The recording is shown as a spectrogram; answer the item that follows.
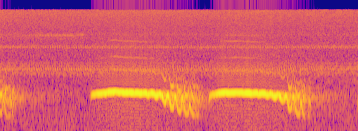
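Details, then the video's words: Two clear whistled screech owl notes, each held level then sagging into a quavering, descending whinny, the pair spaced about a second apart over a quiet background. "Sounds of the Megascops"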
